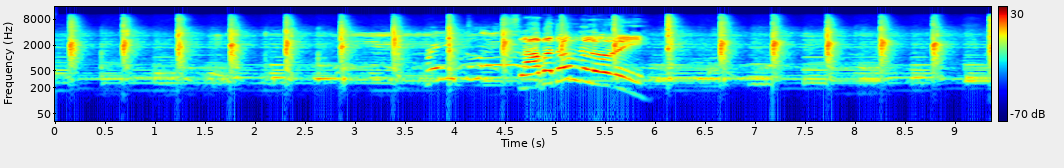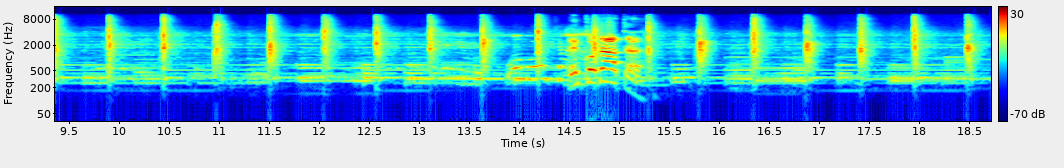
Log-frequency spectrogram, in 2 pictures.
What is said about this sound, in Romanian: Să o aplaudăm lui!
